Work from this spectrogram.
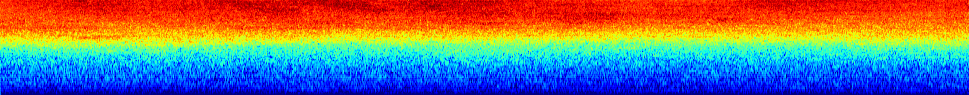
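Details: Continuous hiss from snakes gathered in a pit, a high, even rushing noise with no pauses or breaths, heard without any other sound.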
